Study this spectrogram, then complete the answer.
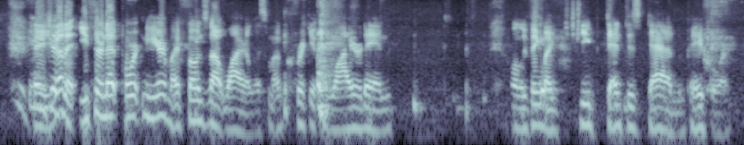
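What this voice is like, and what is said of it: Extremely deep voice. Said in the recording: “your extremely deep voice”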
